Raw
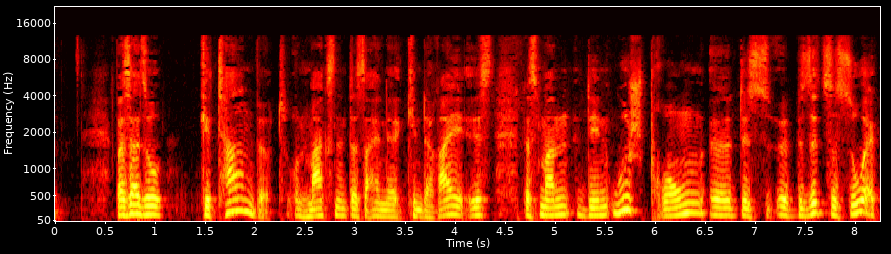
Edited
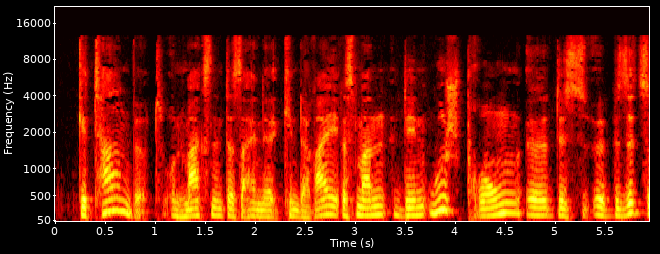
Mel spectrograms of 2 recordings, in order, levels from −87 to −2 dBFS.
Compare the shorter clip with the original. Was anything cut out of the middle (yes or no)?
yes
